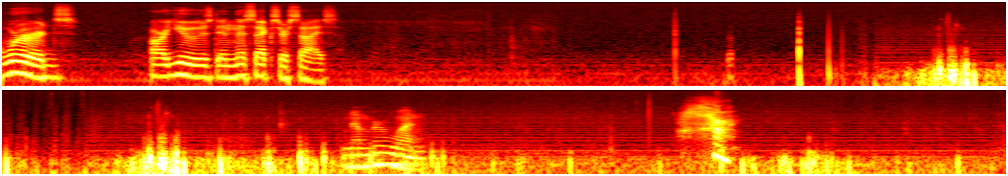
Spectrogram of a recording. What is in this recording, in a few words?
Haida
